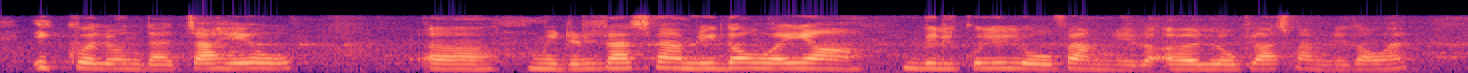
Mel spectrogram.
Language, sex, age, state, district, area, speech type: Dogri, female, 18-30, Jammu and Kashmir, Jammu, urban, spontaneous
